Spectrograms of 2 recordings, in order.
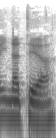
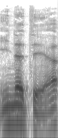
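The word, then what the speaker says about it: Hinathea: Je connais pas ce prénom d'ailleurs, Inatea. Inatea. Ça s'écrit H-I-N-A-T-H-E-A.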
